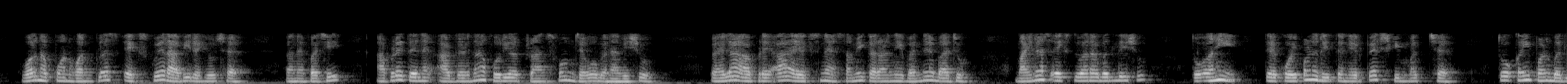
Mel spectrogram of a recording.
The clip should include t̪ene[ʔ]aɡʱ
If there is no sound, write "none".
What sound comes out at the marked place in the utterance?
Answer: ʔ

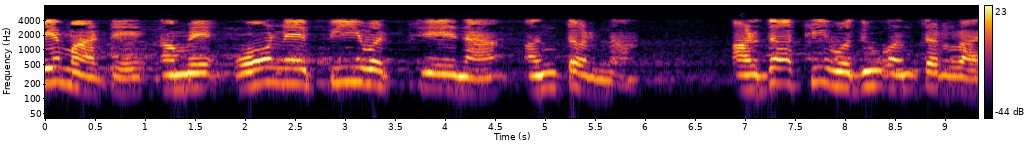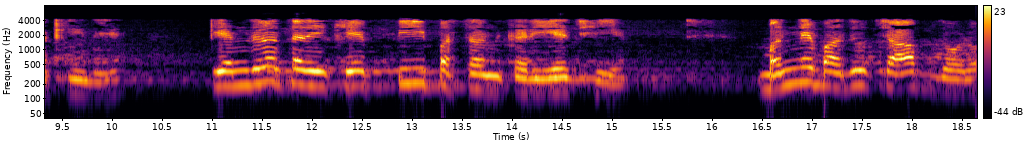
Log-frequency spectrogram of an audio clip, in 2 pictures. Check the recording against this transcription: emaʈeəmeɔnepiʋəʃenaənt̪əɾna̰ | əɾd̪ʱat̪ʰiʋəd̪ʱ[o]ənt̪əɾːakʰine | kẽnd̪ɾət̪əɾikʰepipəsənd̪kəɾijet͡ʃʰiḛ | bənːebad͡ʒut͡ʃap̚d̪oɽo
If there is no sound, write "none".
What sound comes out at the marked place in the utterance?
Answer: u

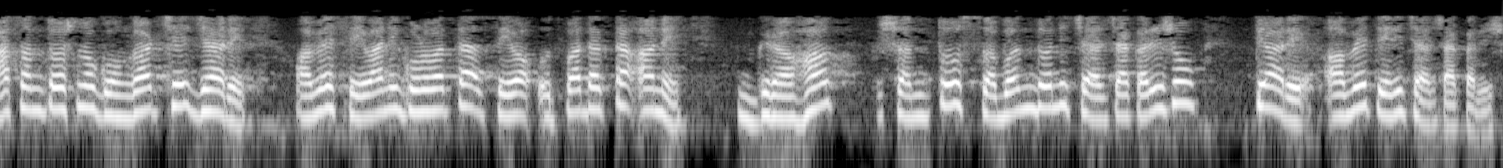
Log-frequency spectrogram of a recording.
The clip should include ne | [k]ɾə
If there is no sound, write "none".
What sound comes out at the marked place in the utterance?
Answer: ɡ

